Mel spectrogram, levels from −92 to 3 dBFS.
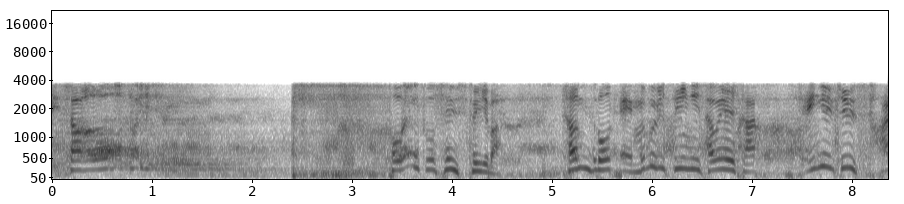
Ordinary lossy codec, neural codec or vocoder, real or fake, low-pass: none; codec, 16 kHz, 0.8 kbps, ZipCodec; fake; 3.6 kHz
